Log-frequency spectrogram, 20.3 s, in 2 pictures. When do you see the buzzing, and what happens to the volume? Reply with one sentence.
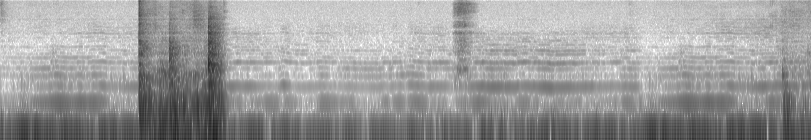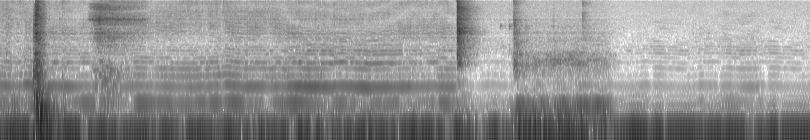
You can hear the buzzing from 0.0 to 20.2 s, getting louder then quieter.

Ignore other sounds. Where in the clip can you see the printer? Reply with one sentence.
The printer can't be heard in this clip.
